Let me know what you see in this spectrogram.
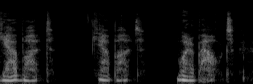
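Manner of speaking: soft, hesitant, reluctant whisper.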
